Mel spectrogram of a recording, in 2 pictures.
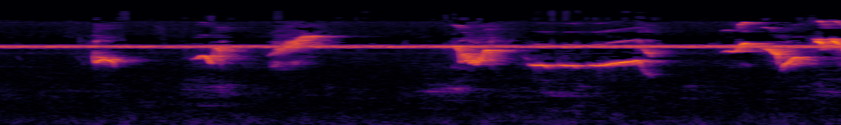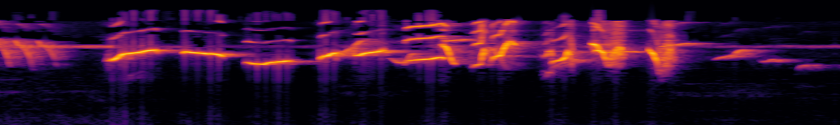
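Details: Female Oriental magpie-robin singing intensely to stimulate males: soft scattered whistles at first, then from about five seconds a loud rush of rapid, sharply slurred rising and falling whistled notes, over a steady thin high whine.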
